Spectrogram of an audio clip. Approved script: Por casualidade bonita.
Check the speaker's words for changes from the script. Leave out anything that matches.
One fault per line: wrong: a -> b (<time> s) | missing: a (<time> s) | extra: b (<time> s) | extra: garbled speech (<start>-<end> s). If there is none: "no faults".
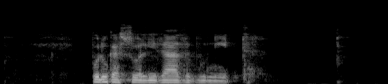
no faults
